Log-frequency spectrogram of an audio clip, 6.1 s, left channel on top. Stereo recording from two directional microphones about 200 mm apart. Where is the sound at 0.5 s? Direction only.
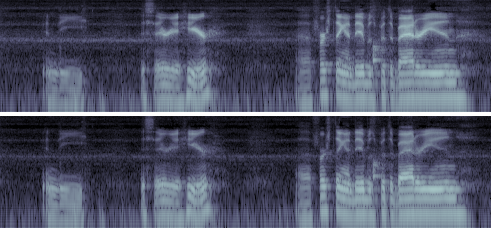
20° right (ahead or behind).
